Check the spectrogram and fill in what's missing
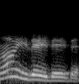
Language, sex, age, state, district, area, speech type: Kannada, female, 45-60, Karnataka, Mandya, rural, conversation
